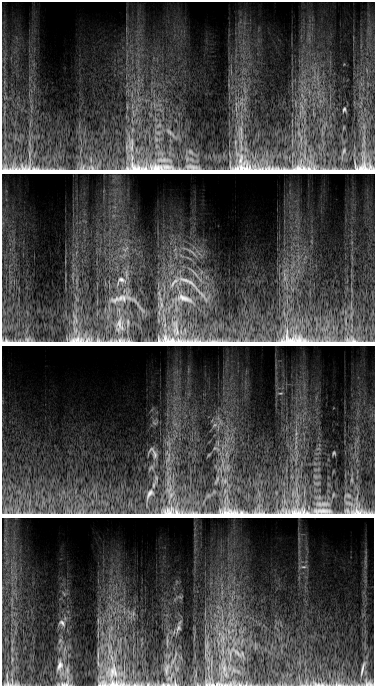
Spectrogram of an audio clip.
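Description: Game spells burst and crackle with deep booming impacts.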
